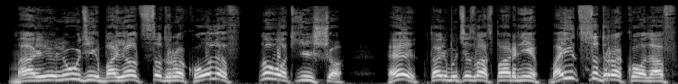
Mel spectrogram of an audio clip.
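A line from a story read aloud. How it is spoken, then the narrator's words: Loud shout. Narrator (Russian): громко крикнул он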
